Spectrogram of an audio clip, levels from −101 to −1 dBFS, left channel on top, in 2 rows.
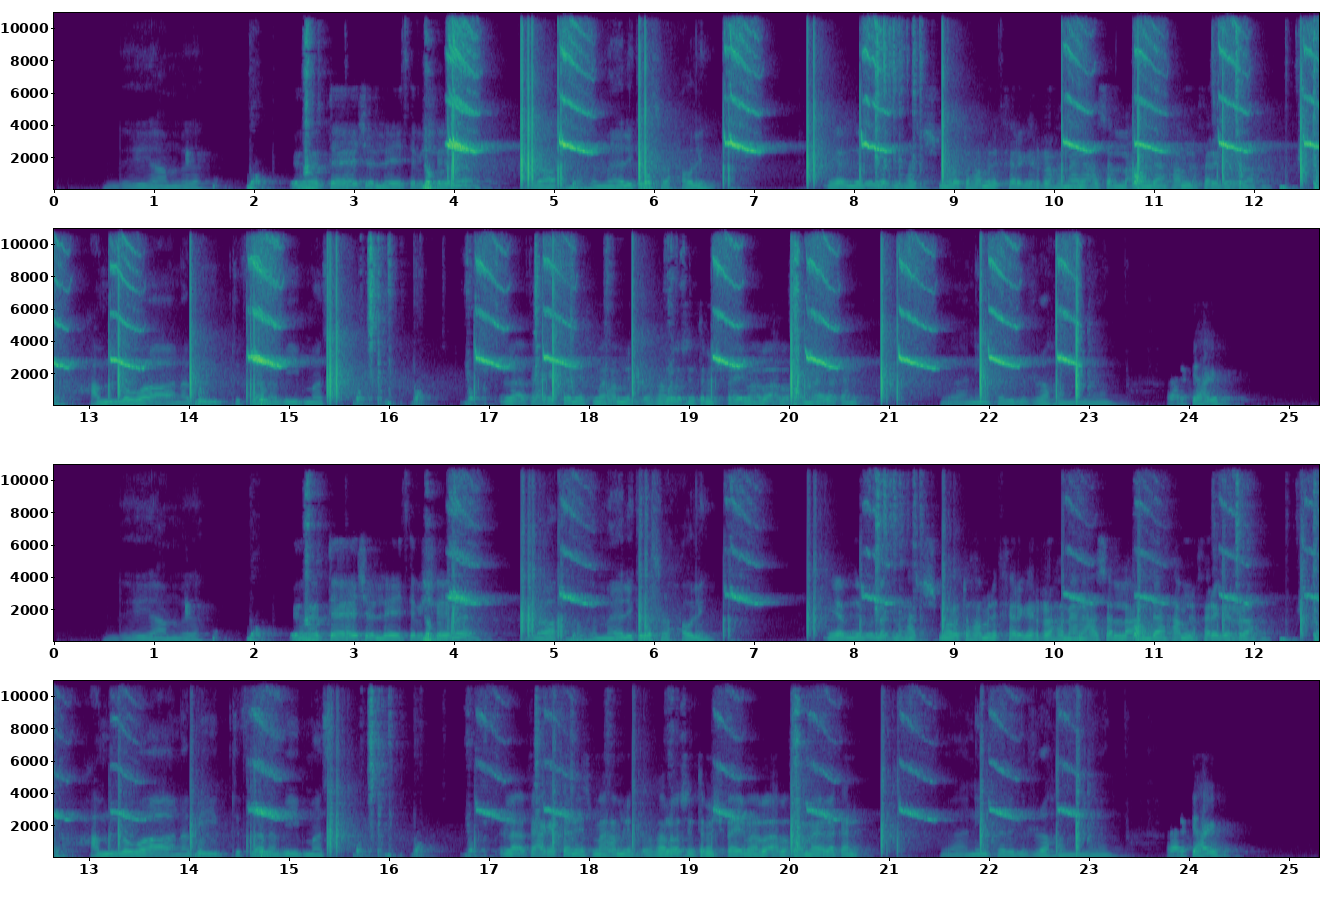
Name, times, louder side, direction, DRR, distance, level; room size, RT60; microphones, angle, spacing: voice 1, 0.5-1.5 4.7-6.6 12.7-15.5 21.5-23.3, right 1 dB, 5° right, 7 dB, 0.7 m, -52 dB
sound 1, 1.9-2.6 3.0-3.1 3.5-3.8 4.4-4.5 5.1-5.2 5.8-6.0 8.2-8.7 10.1-10.4 10.8-11.0 11.6-12.0 12.2-12.8 14.0-14.2 14.6-14.9 15.6-16.4 16.7-17.1 17.4-18.3 18.7-19.0 20.0-20.1, left 4 dB, 30° left, 0.9 m, -49 dB
voice 2, 2.4-4.3 7.7-12.2 17.1-20.7 23.8-24.4, right 2 dB, 55° right, 3 dB, 0.9 m, -49 dB
Fireworks, 3.9-4.4 4.7-5.4 5.8-6.1 6.7-7.1 7.5-7.7 8.1-8.4 8.9-9.0 10.1-10.4 10.8-11.2 11.6-12.0 12.5-12.8 13.2-13.6 14.0-14.2 14.6-15.0 15.4-15.7 16.8-17.2 17.5-17.9 18.4-18.5 19.2-19.6 20.0-20.5 20.9-21.5 21.9-22.4 22.7-22.9, left 11 dB, 65° left, 0.6 m, -39 dB
20.5 x 11.0 x 3.6 m, 0.72 s
head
